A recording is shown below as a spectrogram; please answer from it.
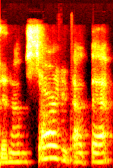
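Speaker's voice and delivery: normal talking voice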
